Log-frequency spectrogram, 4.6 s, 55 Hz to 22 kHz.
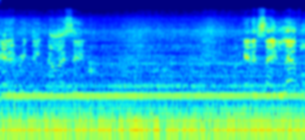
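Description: A flex-fuel car running E85 is driven on the road to warm the engine, giving a loud, steady engine drone from inside the cabin while a voice talks over it in short bursts.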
